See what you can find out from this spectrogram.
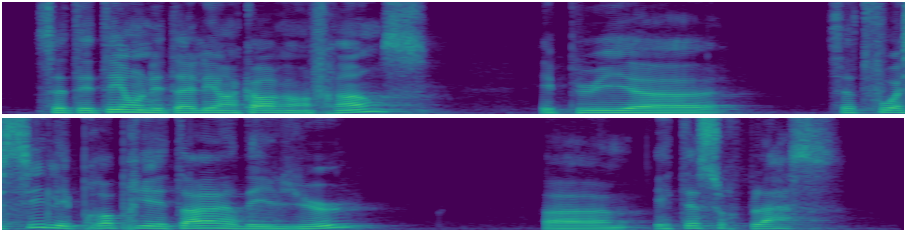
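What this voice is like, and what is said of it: Quebec French accent. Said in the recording (French): “avec mon bel accent québécois”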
